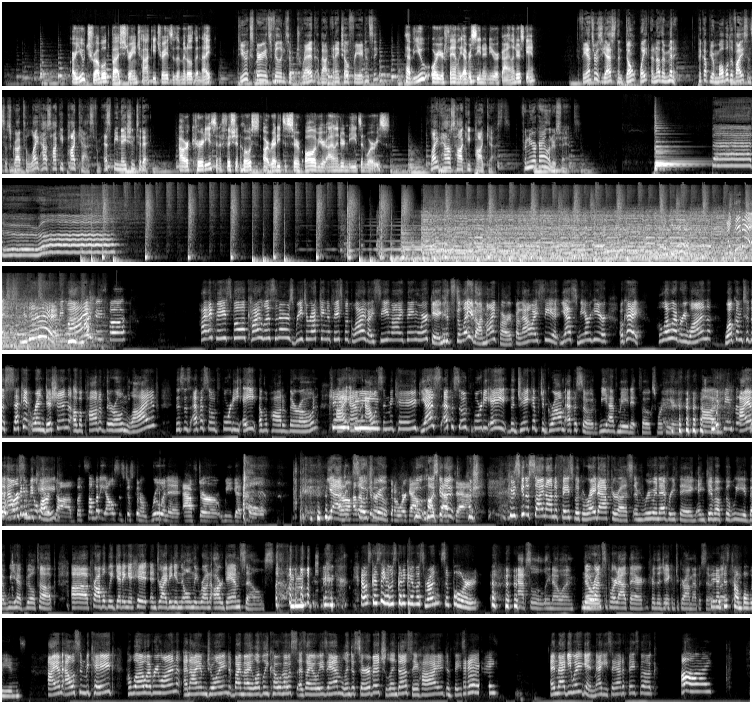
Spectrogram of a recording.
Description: Welcome back to A Pod of Their Own, a show by the women of Amazin’ Avenue where we talk all things Mets, social justice issues in baseball, and normalize female voices in the sports podcasting space.
This week, we took to Facebook Live to show our listeners our favorite pieces of Mets memorabilia we own, sharing the memories behind each one—ticket stubs, baseballs, scorecards, and more! We also wrap things up like we do every week with Walk-off Wins, where each of us talks about what’s making us happy this week, baseball-related or otherwise.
